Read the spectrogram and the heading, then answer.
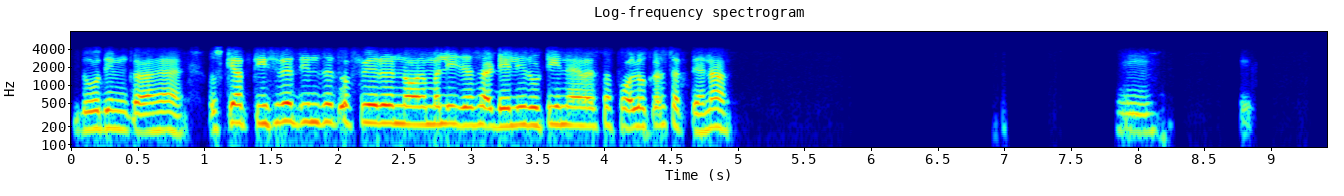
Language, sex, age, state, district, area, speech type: Urdu, male, 18-30, Bihar, Darbhanga, urban, conversation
